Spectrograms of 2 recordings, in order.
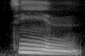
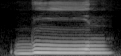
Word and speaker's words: دين: And the deen is di. And try to make the pronunciation of dal free from the T sound. It shouldn't be teen, okay? It shouldn't be approaching the T sound. It should be a pure D sound. So deen.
